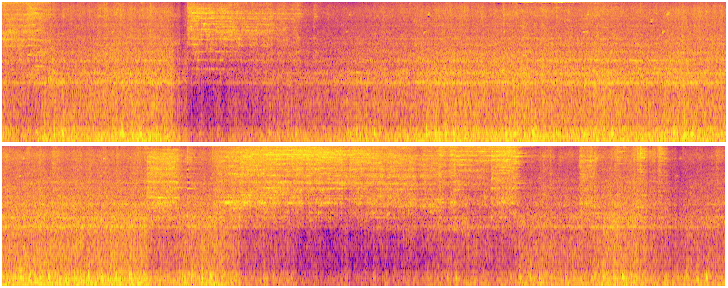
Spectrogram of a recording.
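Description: Coal train gondola cars rolling past: a steady rumble and clatter of steel wheels on rail, with a thin high wheel squeal held over it. The low rumble eases twice, about four seconds in and again about two-thirds of the way through.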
